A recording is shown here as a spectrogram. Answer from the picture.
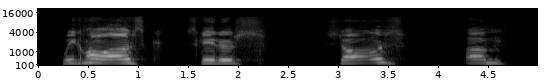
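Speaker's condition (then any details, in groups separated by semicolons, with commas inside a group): Cerebral palsy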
